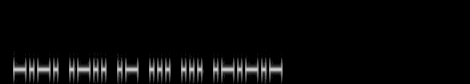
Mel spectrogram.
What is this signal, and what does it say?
Morse code, heard as a keyed tone, about 30 wpm, 700 Hz. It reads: CLASS.
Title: Sentences from Top 1000 Words - Review Part 6 - 30wpm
